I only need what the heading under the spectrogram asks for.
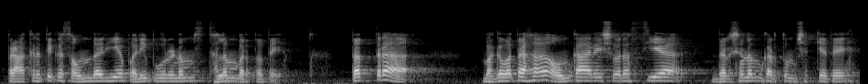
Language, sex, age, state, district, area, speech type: Sanskrit, male, 45-60, Madhya Pradesh, Indore, rural, spontaneous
